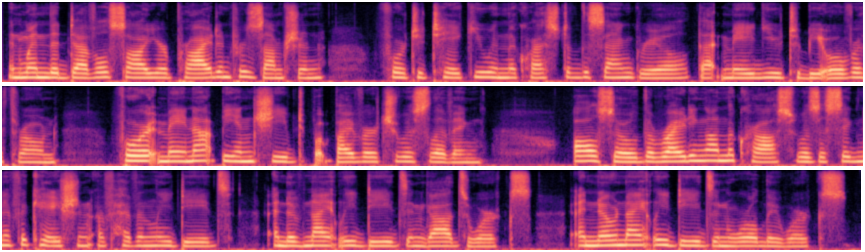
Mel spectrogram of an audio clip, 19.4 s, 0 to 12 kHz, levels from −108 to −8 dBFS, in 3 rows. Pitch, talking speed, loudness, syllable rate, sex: 190 Hz, 190 wpm, -18 LUFS, 4.8 syllables/s, female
